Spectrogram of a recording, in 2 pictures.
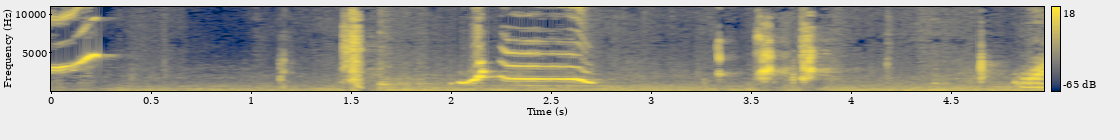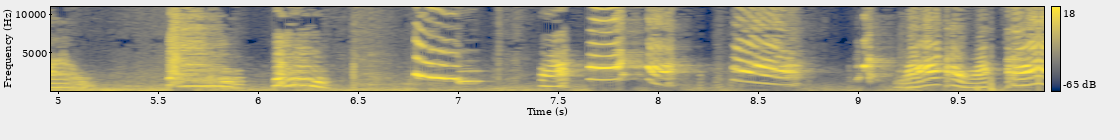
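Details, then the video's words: Green ringneck parrot kept as a pet, chattering in a steady stream of short squeaks, bent whistles and harsher bursts that follow one another rapidly, with faint room hiss between notes. "My Ringneck Green Parrot Talking Natural Sounds"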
